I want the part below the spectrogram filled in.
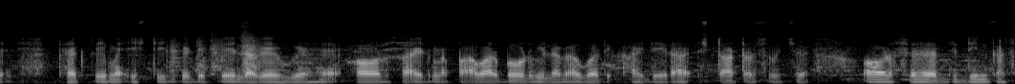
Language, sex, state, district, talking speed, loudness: Hindi, male, Chhattisgarh, Rajnandgaon, 165 wpm, -31 LUFS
